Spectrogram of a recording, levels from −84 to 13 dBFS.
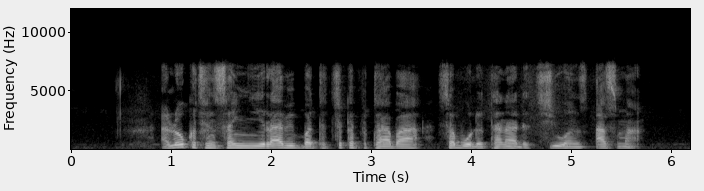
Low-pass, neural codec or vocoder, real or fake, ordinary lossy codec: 7.2 kHz; none; real; Opus, 64 kbps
